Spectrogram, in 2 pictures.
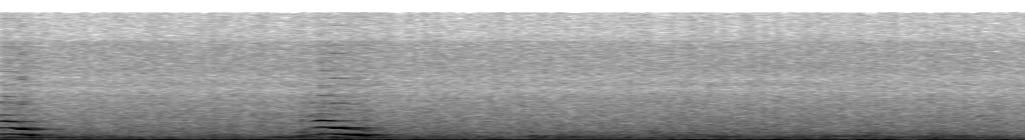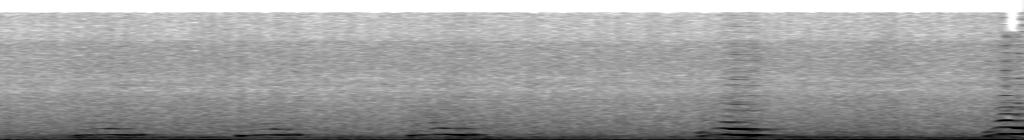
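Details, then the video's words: Siamese kitten crying repeatedly, roughly eight thin, arched meows at uneven intervals, some doubled in quick pairs, with a low continuous rumble running underneath throughout. "Efeito sonoro de gato miando filhote siamês"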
